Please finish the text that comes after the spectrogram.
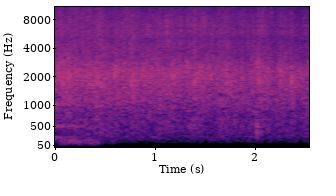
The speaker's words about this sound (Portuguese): Eu peço uma forte salva de palmas para o seu pastor.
